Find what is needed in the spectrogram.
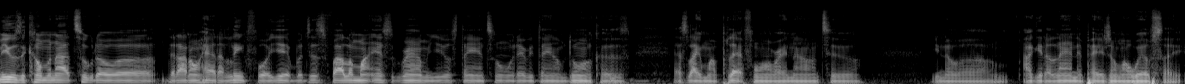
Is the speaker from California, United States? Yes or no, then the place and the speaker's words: no; Houston, Texas, United States; moved away as an adult; now in New York, United States; I'm from Third Ward. It's a lot of people from Sunnyside that I'm close with and just Houston in, in general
